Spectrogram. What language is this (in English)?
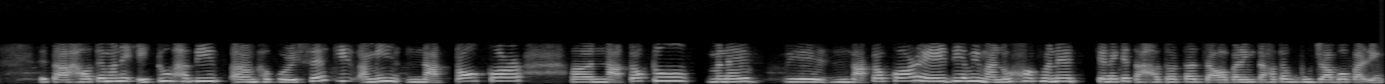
Assamese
